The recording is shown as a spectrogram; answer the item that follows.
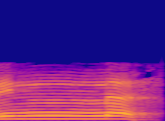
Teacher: يبقى النون هنا شوف مكررة كم مرة، النون مشددة بنديها قلنا حركتين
